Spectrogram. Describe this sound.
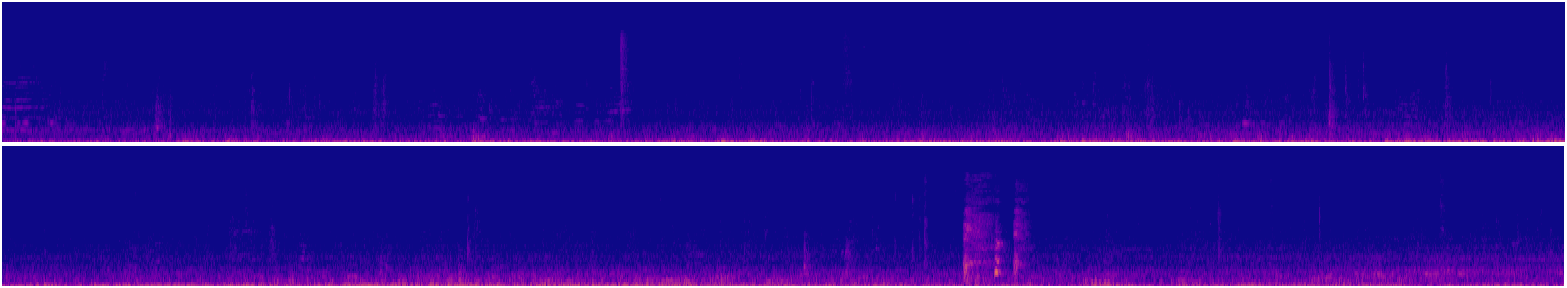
inside quiet train
commuting, inside, rail, train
